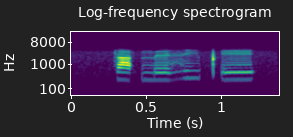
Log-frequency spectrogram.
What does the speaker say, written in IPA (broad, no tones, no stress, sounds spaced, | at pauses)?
ʈ a ʔ n̪ ɘ z i pʼ e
